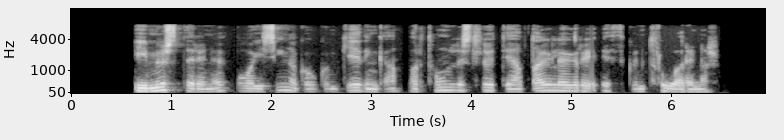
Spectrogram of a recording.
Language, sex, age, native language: Icelandic, male, 20-29, Icelandic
